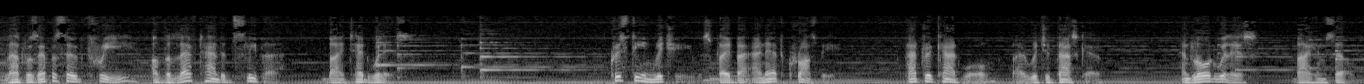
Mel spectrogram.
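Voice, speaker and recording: Low-pitched male radio announcer over music. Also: sing-song, unhurried, long pauses. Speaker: continuity announcer reading credits. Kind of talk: formal scripted announcement. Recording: vintage radio recording with music.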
